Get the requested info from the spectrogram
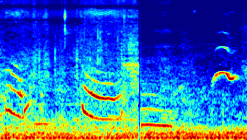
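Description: Newborn golden retriever puppies squeaking and whimpering while they nurse. There are two high squeaks that fall in pitch, one at the start and one about a second in, then a short, lower squeal.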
